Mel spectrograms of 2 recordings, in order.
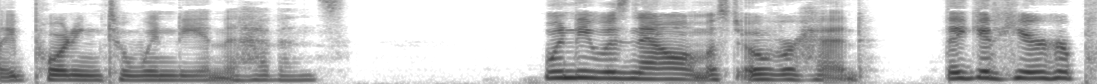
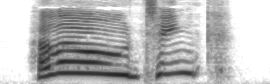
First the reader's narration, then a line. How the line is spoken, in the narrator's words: cried the wandering boys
